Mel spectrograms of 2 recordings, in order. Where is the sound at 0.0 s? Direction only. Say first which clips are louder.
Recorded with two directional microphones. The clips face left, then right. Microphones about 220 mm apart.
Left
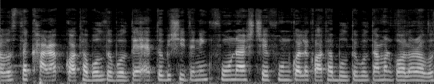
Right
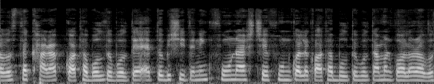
Right 5 dB; 45° right (ahead or behind).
